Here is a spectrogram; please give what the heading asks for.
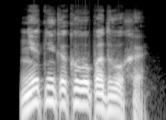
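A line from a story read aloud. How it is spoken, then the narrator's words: Calm reply. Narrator (Russian): ответил я спокойно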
